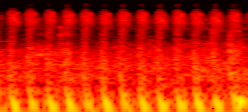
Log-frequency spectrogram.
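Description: A helicopter in the video game GTA flies with a steady, rapid rotor chop pulsing evenly throughout, fairly loud and alone.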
